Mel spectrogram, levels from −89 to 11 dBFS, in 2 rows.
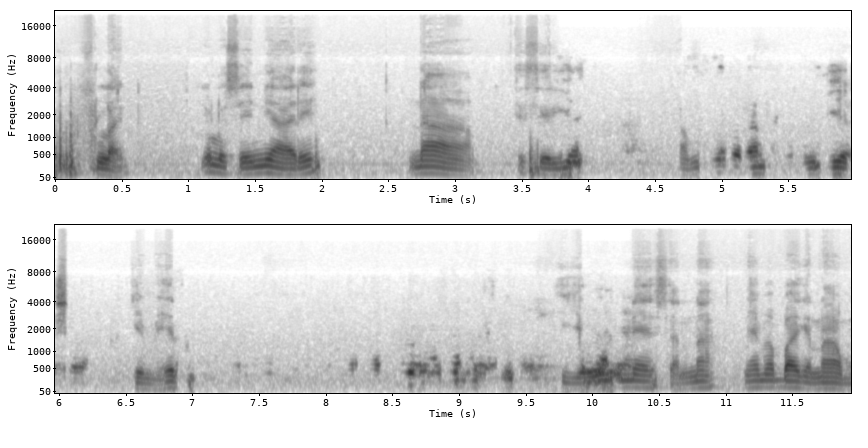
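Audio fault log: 3.81–4.11 s, 4.85–7.46 s, 7.81–9.42 s and 9.94–10.22 s: speech suppressed in double talk. The talker's level dips sharply in each stretch, by about 25 dB at worst in the first three and by about 10 dB in the last. The longest is roughly two seconds, from 4.85 s. The likely cause is an echo canceller that could not tell the talker apart from loudspeaker echo while both sides spoke, so it pulled everything down together.
4.25–4.41 s, 5.70 s, 7.56–7.61 s and 8.65–10.30 s: other side's voice leaking through. A second voice is heard under the talker, as short scraps at about 25 dB, 10 dB and 30 dB below the speech, and then as a sustained stretch of more than a second only about 5 dB down. That last one overlaps the suppression around 9 to 10 s. This is likely residual loudspeaker echo that the canceller failed to subtract from the microphone signal.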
